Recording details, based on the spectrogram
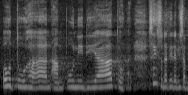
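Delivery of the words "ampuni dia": ordinary delivery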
